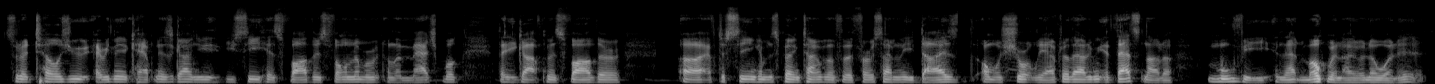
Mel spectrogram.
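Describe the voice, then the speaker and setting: A man's voice: on the low side, level tone, quick pace. A man hosting a conversational on-stage interview as the panel moderator.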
